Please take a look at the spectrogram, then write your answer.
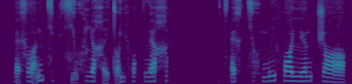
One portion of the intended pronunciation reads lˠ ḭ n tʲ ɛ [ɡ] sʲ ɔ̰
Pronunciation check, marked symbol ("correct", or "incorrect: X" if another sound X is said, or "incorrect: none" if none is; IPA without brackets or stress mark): incorrect: k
